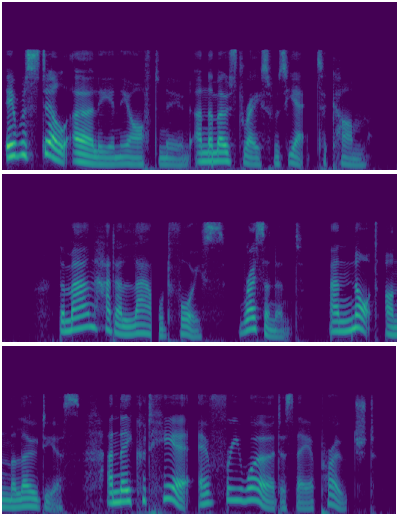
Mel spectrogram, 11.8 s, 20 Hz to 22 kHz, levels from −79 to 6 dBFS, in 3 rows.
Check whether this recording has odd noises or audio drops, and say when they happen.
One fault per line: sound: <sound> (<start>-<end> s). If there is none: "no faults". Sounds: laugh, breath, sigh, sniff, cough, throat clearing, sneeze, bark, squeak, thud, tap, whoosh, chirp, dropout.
sound: dropout (5.4-5.5 s)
